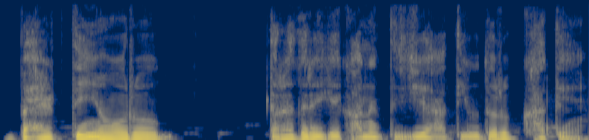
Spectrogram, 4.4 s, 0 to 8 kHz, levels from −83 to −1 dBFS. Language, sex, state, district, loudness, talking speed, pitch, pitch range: Hindi, male, Uttar Pradesh, Hamirpur, -20 LUFS, 150 wpm, 130 Hz, 110-150 Hz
